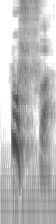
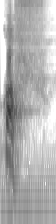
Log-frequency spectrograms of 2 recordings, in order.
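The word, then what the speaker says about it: קוף: On prend cette consonne qui s'appelle kouf. S'appelle kouf ou kof. Kof ou kouf.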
